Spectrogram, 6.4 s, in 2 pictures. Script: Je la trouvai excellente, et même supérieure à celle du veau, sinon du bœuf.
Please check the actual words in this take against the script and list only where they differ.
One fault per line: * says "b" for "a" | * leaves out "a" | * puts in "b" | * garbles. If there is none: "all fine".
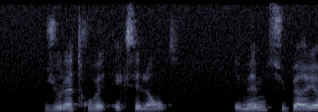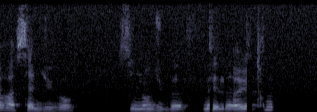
* garbles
